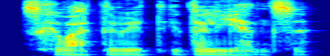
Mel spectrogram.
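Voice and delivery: ordinary talk, nothing marked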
